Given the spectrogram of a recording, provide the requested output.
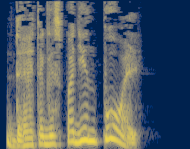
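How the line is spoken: Exclaiming. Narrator (Russian): Затем он вдруг воскликнул

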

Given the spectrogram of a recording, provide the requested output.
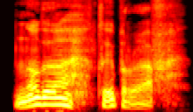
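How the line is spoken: Exhaled. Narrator (Russian): выдохнул я

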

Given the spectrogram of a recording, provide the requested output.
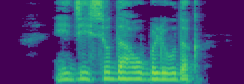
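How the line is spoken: Furious hiss. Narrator (Russian): прошипел я, чувствуя, как лицо затряслось от гнева

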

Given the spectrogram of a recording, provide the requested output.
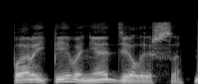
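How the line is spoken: Gloomy reply. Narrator (Russian): мрачно ответил Кевин

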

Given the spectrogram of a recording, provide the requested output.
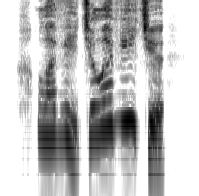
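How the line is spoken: Shouting. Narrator (Russian): закричала миссис Уайзман

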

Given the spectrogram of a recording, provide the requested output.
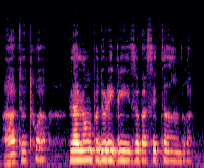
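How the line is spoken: Soft voice. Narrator (French): reprit doucement la voix

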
